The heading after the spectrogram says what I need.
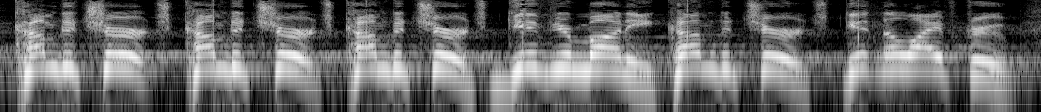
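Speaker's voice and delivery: high-pitched, sing-song list of demands; repetitive church urging. Retold or imitated. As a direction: parrot each appeal in the same high tune. Mimicking repeated church messaging.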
